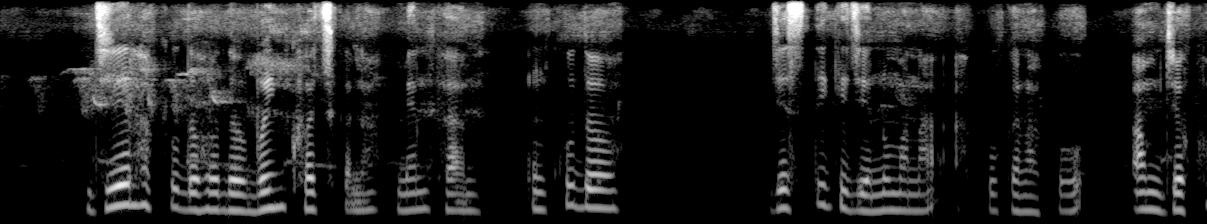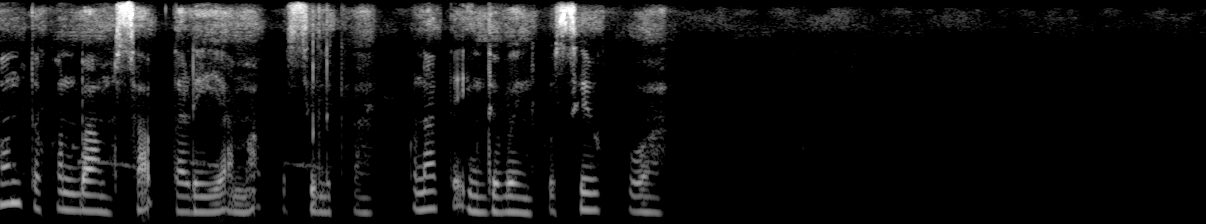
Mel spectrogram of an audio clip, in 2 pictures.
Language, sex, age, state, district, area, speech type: Santali, female, 18-30, West Bengal, Birbhum, rural, spontaneous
